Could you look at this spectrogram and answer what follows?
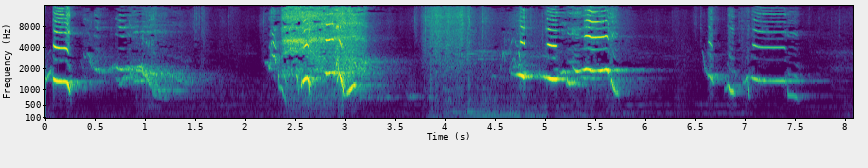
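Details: Black-naped oriole, a loud bird from Sumbawa used to prompt lazy orioles to sing; liquid whistled phrases with downward slides, interrupted by one harsh grating burst and a low buzz.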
